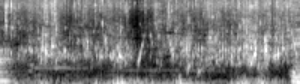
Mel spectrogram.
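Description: A hand sloshing and splashing in shallow muddy water on a rice seedbed, a string of small irregular wet sounds as mud slurry is mixed to cover broadcast rice seed.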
